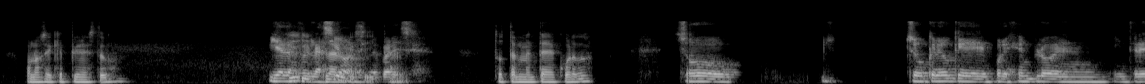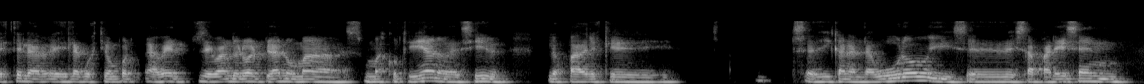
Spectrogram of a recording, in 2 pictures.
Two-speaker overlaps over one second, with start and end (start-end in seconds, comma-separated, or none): 2.9-4.1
